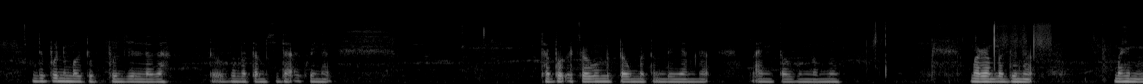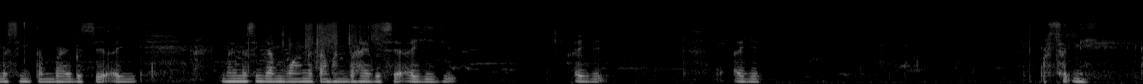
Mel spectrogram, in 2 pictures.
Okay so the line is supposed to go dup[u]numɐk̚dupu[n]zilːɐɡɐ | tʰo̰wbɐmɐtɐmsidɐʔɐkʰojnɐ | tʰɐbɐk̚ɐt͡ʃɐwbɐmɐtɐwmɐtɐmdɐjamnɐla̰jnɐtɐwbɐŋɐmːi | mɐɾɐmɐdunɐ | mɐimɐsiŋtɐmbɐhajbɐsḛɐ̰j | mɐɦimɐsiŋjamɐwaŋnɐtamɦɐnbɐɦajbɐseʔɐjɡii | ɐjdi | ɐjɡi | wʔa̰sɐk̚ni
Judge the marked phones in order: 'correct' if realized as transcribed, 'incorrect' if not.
correct, correct

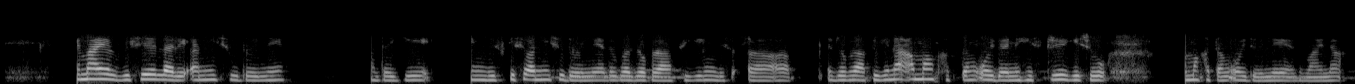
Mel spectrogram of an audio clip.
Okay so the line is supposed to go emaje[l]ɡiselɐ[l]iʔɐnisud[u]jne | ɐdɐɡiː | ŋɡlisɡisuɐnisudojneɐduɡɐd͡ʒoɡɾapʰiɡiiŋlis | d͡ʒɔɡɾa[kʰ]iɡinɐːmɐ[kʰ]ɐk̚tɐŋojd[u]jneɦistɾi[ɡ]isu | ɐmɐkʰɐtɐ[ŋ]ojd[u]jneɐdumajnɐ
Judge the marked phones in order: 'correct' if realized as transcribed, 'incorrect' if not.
correct, incorrect: ɾ, incorrect: o, incorrect: pʰ, correct, incorrect: o, correct, correct, incorrect: o

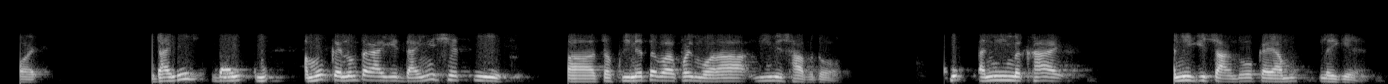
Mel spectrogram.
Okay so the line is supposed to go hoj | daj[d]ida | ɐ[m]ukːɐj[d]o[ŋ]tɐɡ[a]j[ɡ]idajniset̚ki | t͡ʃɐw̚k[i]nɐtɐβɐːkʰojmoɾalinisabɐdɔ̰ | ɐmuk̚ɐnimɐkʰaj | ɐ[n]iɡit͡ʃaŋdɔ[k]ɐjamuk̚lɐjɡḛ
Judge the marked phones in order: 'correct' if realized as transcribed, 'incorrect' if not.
incorrect: n, correct, incorrect: n, incorrect: m, correct, correct, correct, correct, correct

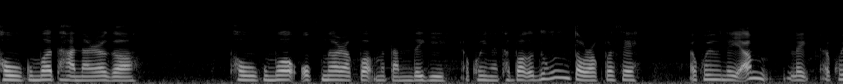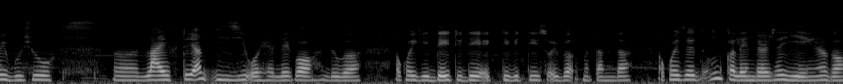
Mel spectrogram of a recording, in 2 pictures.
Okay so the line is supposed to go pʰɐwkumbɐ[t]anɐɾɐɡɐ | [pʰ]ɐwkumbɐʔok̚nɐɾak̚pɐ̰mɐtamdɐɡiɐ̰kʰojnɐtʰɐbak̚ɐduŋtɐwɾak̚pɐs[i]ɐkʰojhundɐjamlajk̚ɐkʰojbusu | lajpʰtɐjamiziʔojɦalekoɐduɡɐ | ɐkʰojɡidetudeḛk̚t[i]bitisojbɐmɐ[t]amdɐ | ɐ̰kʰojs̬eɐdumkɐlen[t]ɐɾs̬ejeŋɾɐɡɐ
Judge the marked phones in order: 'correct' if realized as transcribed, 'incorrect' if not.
incorrect: tʰ, correct, incorrect: e, correct, correct, incorrect: d

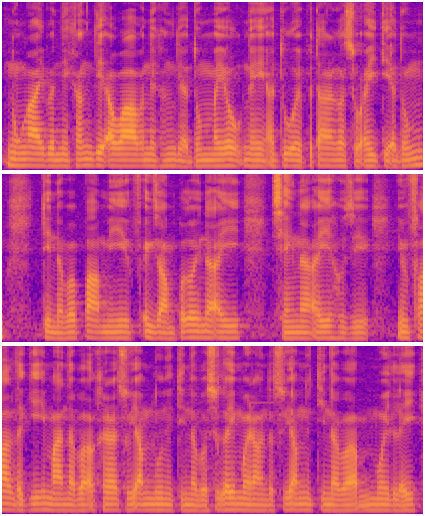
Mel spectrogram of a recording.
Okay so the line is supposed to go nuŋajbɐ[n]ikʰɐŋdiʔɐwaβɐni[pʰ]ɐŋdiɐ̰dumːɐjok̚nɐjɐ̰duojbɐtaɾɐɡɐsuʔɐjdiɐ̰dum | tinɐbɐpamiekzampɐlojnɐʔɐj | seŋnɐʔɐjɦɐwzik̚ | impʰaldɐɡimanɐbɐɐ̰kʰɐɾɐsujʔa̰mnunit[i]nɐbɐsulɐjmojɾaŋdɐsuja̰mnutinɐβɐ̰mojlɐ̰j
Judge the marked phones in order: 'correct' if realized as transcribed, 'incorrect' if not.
correct, incorrect: kʰ, correct

